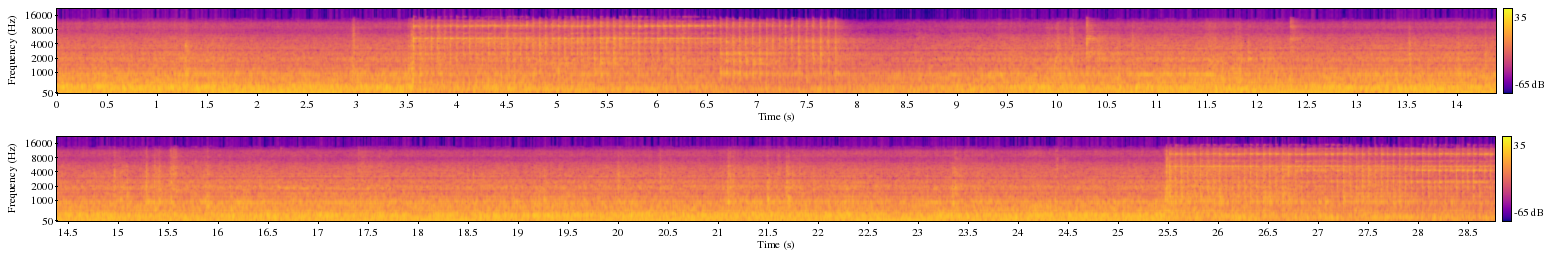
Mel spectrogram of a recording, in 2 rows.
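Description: Hydraulic breaker on a Bobcat MT52 walk-behind mini track loader hammering concrete in a rapid, continuous pounding, with a brief dip about eight seconds in.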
